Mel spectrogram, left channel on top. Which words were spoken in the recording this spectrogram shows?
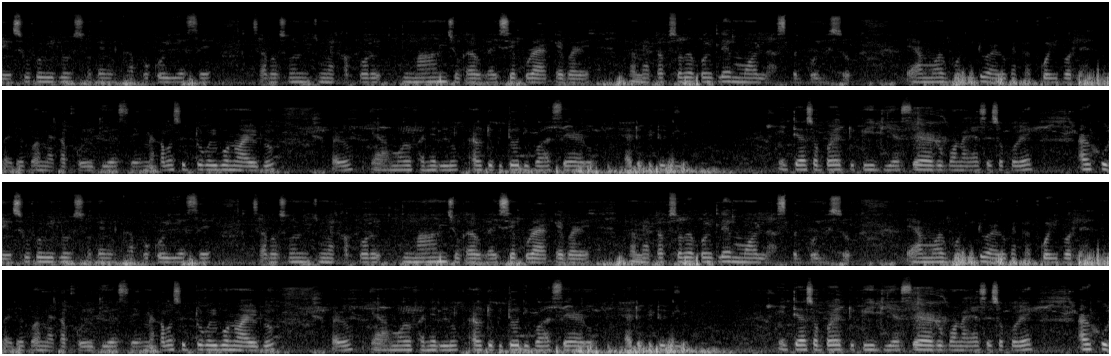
কৰিলোঁ, চবে মেকআপো কৰি আছে। চাবচোন মেকআপৰ ইমান যোগাৰ ওলাইছে পূৰা একেবাৰে। মেকআপ চবে কৰিলে, মই লাষ্টত বহিছোঁ। এয়া মই বহিলোঁ আৰু মেকআপ কৰিবলৈ, বাইদেউৰ পৰা মেকআপ কৰি দি আছে। মেকআপৰ শ্বুটটো কৰিব নোৱাৰিলোঁ আৰু এয়া মোৰ ফাইনেল লুক। আৰু টুপিটোও দিব আছে আৰু সেয়া টুপিটো দিম। এতিয়া চবৰে টুপি দি আছে আৰু বনাই আছে চবৰে। আৰু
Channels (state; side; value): quieter; left; 3.9 dB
